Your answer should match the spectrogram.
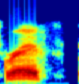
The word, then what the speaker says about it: Rafe: The the proper pronunciation is is it's Rafe, but uh, got it. Rafe, my mom my got it.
